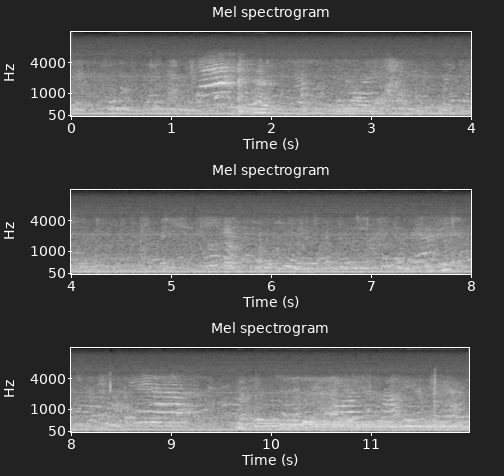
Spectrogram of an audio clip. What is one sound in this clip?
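Young children chatter and call out excitedly in a room.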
